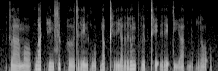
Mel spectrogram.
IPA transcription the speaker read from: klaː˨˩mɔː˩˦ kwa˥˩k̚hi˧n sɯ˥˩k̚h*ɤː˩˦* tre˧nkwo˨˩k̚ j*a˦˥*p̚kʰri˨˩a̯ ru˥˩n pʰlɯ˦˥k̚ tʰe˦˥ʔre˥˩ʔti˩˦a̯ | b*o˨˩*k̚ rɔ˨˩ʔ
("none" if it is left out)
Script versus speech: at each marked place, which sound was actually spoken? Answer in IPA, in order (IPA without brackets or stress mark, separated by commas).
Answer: ɤː˩˦, a˦˥, o˨˩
